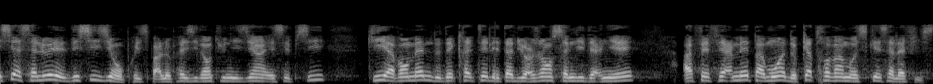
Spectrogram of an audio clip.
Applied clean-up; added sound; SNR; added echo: none; none; none; none.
